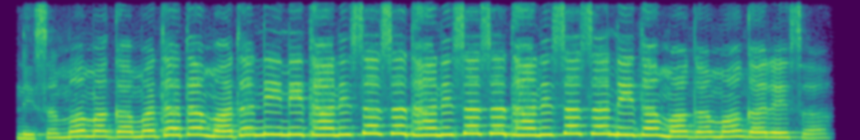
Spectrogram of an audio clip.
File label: voice, timestretch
